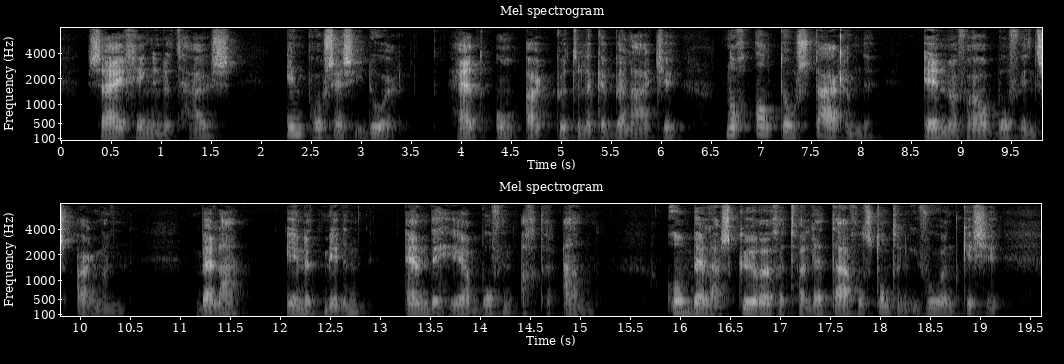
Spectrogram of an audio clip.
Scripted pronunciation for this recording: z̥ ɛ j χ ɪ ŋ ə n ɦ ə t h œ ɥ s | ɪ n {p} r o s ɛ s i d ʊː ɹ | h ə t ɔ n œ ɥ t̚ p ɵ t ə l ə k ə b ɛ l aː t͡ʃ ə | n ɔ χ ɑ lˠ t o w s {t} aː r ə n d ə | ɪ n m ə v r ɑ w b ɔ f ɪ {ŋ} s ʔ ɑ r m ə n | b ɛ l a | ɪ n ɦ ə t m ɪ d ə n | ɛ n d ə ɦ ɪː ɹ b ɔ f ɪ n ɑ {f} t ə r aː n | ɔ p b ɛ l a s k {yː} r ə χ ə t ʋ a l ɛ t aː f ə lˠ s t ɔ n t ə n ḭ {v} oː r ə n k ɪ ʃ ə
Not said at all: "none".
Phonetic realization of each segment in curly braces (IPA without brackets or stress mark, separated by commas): p, t, n, χ, øː, v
